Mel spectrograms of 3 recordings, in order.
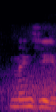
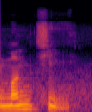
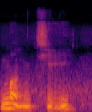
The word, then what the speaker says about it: Meng Chi: Mengji, that's how you pronounce her name. It's actually Meng Chi, and it has tone to it. It's Meng Chi.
